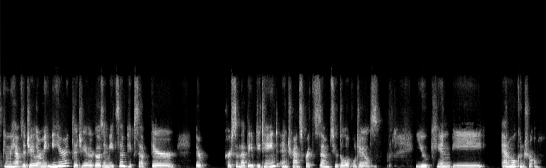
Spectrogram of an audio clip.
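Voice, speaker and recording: A woman's voice: mid-range voice, steady tone, moderate pace. American woman explaining her work, candidly. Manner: candid, explanatory, poses rhetorical questions and answers them. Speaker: police dispatcher, interview guest. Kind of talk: conversational interview answers, explaining a career.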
